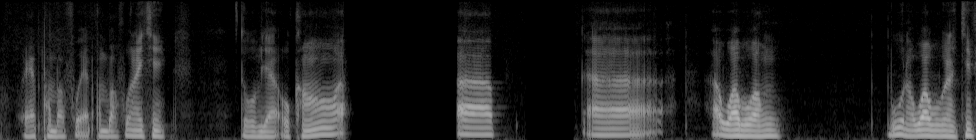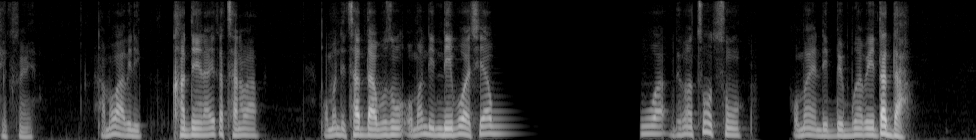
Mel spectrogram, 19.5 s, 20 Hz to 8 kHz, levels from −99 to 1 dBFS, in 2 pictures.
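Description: At 3.42 to 4.59 s, a call audio freeze: the sound fades to near-silence for about 1.1 s, then resumes where it stopped. Late packets likely drained the jitter buffer. From 5.25 to 5.75 s, a long network dropout cuts to silence and roughly 0.48 s of speech never returns, likely because nothing arrived. Between "una wabu na kyen" and "abua tia buu", 9.80 to 14.14 s, a jitter buffer speed-up makes speech hurry at 126% without a pitch change, as the receiver trims pitch periods, about a second in total, to cut backlog. After "abua tia", 14.70 to 16.18 s, another freeze inserts a 1.46 s fading gap. A dropout at 17.31 to 17.67 s loses about 0.34 s. A milder speed-up follows from 17.86 to 19.50 s at 109%, removing around 0.15 s.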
